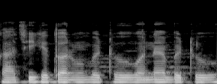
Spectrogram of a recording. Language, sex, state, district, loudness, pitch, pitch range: Maithili, male, Bihar, Madhepura, -18 LUFS, 110 Hz, 105-110 Hz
